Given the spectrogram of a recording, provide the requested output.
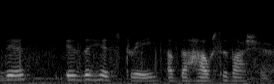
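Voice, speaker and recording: A woman playing a soft-spoken, timid young lady. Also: on the low side, moderate pace, lightly acted. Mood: solemn. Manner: soft, solemn and hushed. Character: gentle young woman, timid and dutiful, narrating her fate. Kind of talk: 1940s radio acting. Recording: tinny old radio transcription with faint hiss.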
